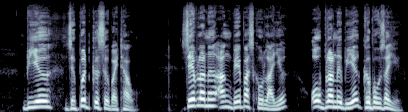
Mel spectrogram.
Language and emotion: Bodo, angry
